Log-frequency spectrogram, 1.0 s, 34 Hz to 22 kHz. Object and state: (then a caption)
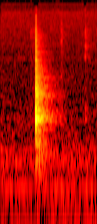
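Full takeaway coffee cup. A full takeaway coffee cup is set down once on a surface, giving a single short, dull knock with a mid pitch near 690 Hz that fades within a fraction of a second. It has the dense, solid sound of a full cup, unlike the hollower sound of an empty one.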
